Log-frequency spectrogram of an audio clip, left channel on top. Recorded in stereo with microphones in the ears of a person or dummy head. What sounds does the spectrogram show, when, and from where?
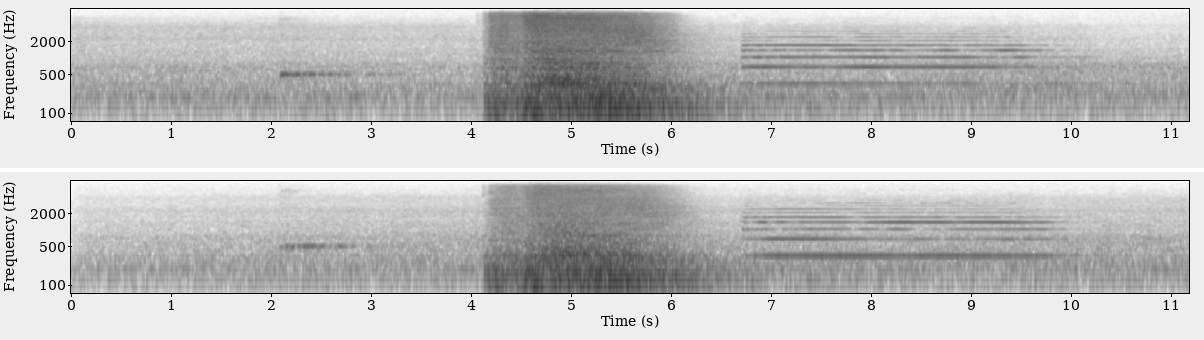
2.1 s a cowbell: centre (ahead or behind), 4 m
4.1 s an explosion: 45° left (ahead or behind), 0.9 m
6.7 s a trumpet: 35° left (ahead or behind), 2 m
